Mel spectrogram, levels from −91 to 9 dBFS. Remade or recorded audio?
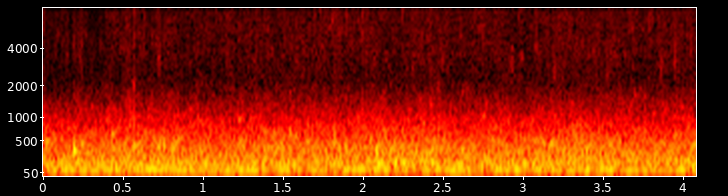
recorded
